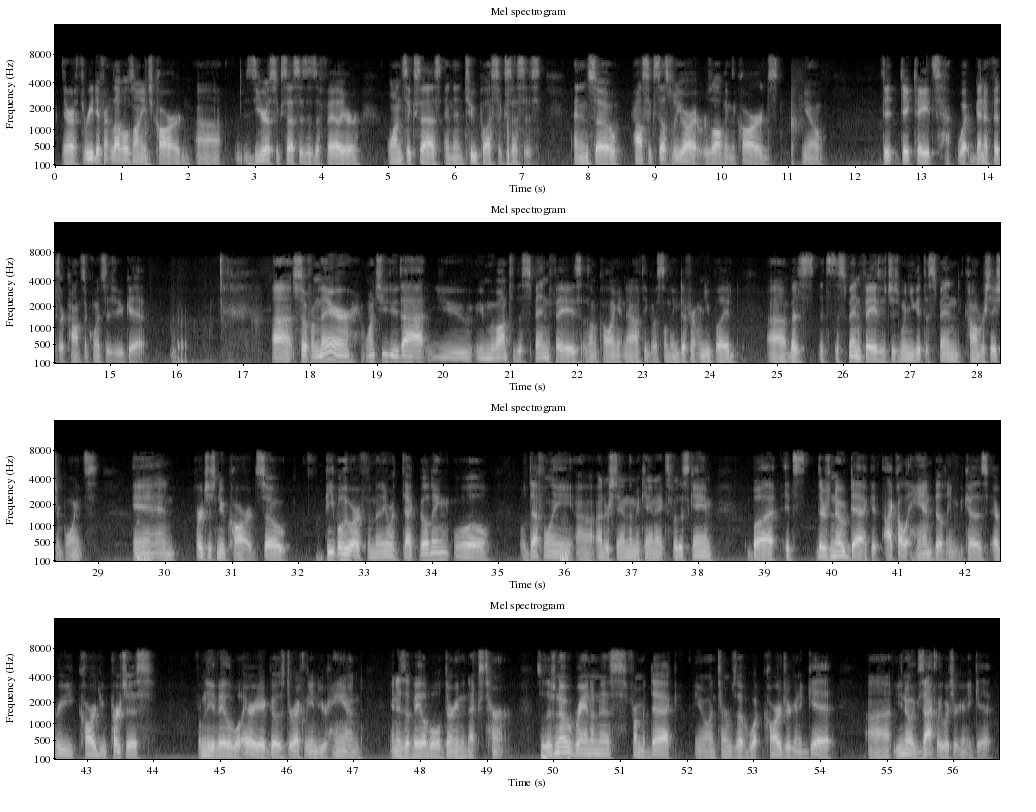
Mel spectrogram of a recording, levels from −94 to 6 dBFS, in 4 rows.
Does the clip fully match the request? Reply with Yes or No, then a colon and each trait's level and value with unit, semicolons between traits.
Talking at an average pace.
Yes: average, 175 wpm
